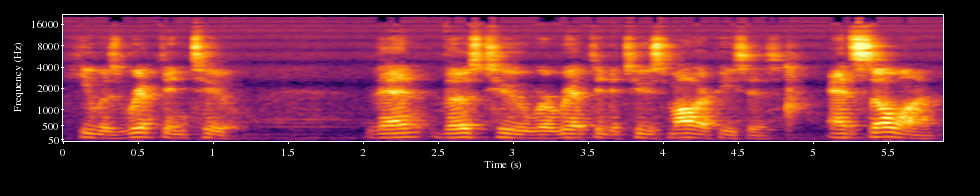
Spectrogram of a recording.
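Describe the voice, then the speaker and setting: A man's voice: medium pitch, a bit bright. A man reading a fantasy story aloud in a dramatic narrating style. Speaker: author reading own book aloud. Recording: roomy, distant mic, faint background noise.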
